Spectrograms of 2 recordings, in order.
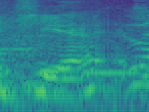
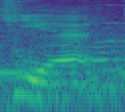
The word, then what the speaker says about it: Jia: How do you say it? Jia. I can't do the nice tonal thing. I just say make it. G. I just make that American sound.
